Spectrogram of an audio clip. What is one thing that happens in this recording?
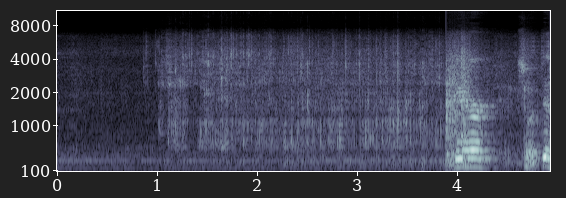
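Liquid pours and splashes into a strainer.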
